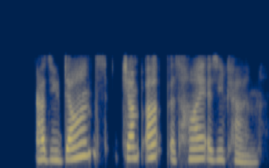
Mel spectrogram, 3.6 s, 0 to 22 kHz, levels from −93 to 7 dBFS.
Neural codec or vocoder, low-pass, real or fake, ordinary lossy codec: codec, 16 kHz, 4 kbps, X-Codec, HuBERT features, trained on general audio; 5.4 kHz; fake; none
